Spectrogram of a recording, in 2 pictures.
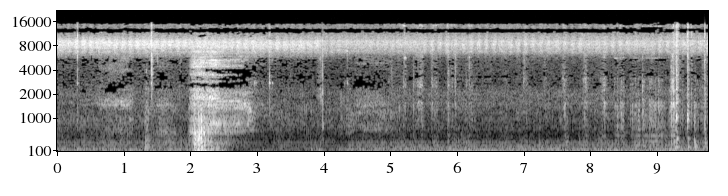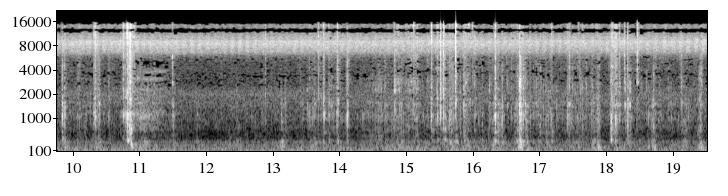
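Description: Steady high-pitched insect buzz, crickets, with a thump about two seconds in and scattered light clicks and knocks of hand work on the pump motor's wiring.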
